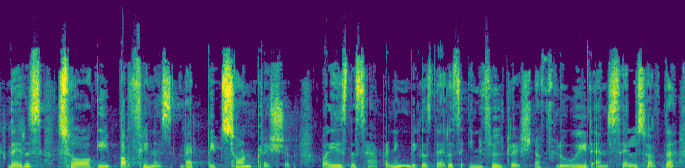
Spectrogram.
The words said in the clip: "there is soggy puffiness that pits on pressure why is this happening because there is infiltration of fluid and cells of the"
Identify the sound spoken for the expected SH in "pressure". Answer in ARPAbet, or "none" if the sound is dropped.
SH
